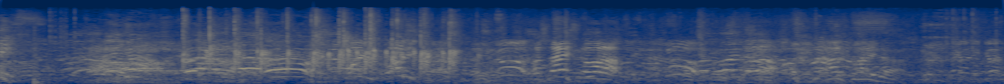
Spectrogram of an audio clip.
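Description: Footballers shout to each other across an open pitch outdoors.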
